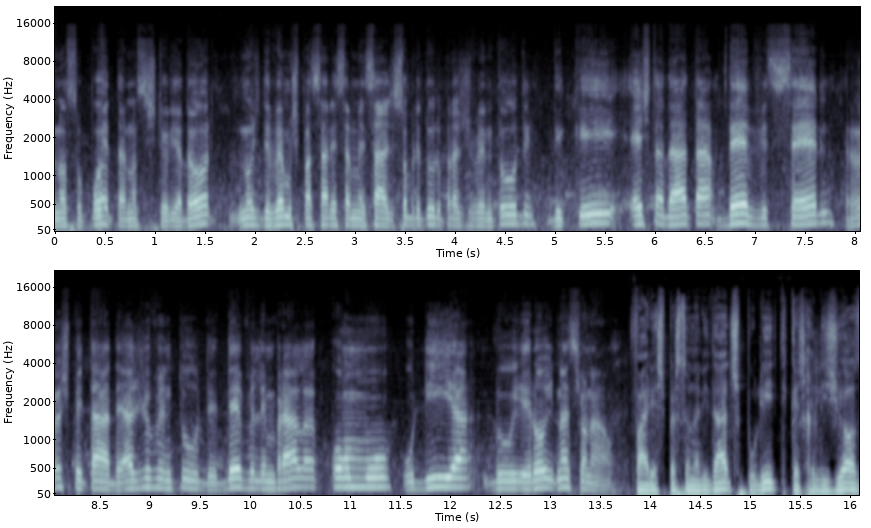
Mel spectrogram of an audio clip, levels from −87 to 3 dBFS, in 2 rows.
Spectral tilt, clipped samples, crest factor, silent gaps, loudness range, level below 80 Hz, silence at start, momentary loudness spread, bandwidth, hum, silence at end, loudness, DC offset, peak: -5.5 dB/octave; under 0.1%; 18 dB; none; 3 LU; -42 dBFS; 0 s; 8 LU; 15.5 kHz; none; 0 s; -21 LUFS; under 0.1%; -2 dBFS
